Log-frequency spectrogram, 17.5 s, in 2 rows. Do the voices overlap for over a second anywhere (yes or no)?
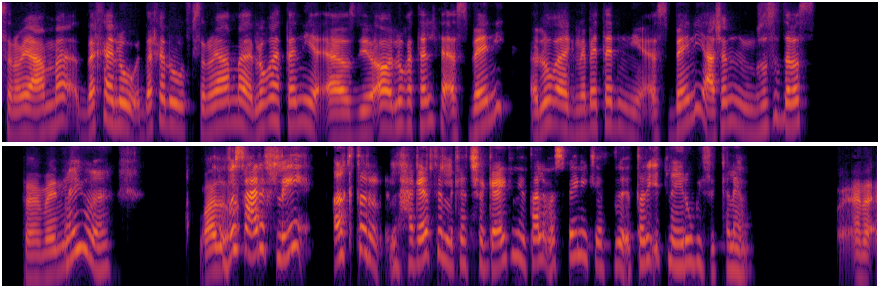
no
